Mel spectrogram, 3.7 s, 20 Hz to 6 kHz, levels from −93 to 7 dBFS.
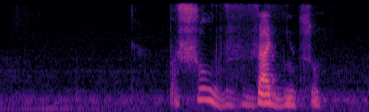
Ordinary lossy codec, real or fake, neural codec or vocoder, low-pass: AAC, 32 kbps; real; none; 5.4 kHz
